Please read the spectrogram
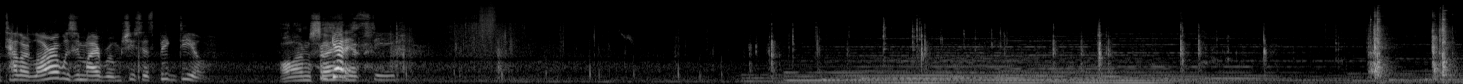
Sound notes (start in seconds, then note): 7.4 soft dramatic music; 10.8 lock clicking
